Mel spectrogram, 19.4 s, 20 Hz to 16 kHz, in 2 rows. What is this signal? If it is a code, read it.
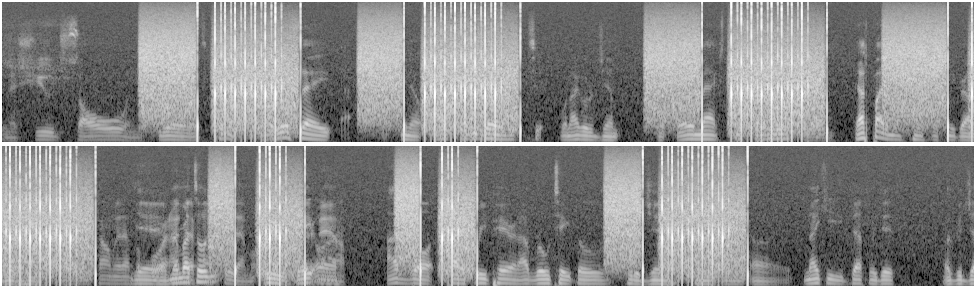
Pulse dialling, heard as a rotary dial, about 10 pulses a second, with speech in English. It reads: 7 8 8 8 3 2 7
